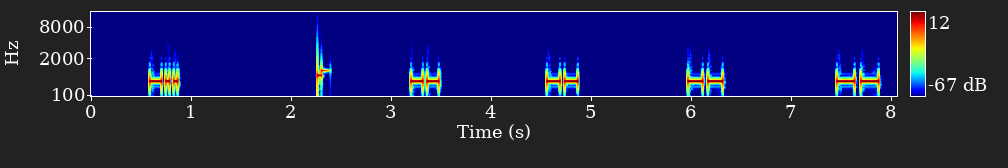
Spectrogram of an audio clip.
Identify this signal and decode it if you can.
Morse code, heard as a keyed tone, about 26 wpm, spaced as for 7 wpm, 700 Hz. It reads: D MMMM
